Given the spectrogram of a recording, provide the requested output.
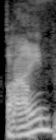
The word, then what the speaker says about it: Fiennes: Fine. I don't know. – Ralph Fiennes.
